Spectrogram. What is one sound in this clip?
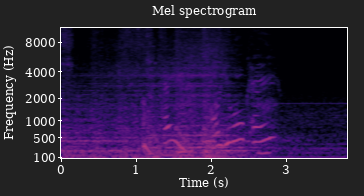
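A young woman asks a question gently.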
